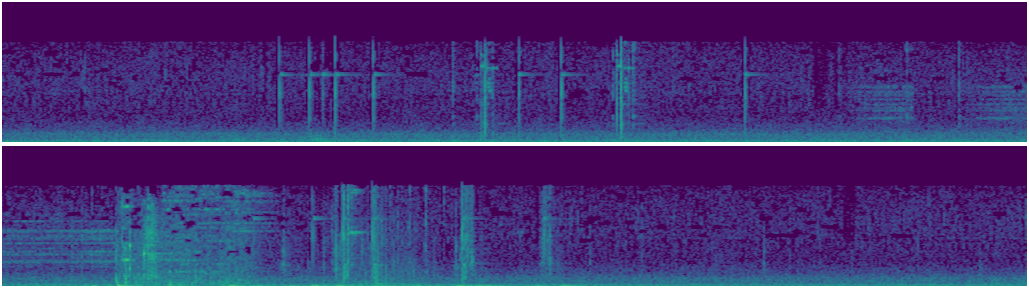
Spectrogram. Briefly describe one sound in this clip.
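Menu clicks tick softly.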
